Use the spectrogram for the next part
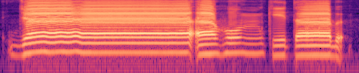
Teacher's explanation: Pada lafal bacaan ja'ahum ini wajib kita panjangkan sepanjang 4 atau 5 harokat. Kenapa? Karena ia ada bacaan yang dinamakan dengan mad wajib muttasil.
